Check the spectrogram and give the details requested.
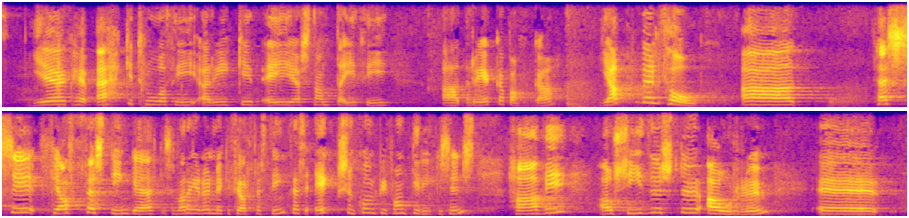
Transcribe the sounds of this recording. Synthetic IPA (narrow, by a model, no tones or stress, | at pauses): jɛɣɦɛvɛhcɪt̪ʰɾuːaθia̰ðriːcɪðeːjast̪ant̪aiθi | aðrɛːkapawŋ̥kajapnvɛlθowað | θɛsːɪfjawɾðfɛst̪iŋkɛðaɛhcɪsɛmvaːɾahɛɾʏnːɛhcɪ̥fjawɾfɛst̪iŋk̚θɛsːɪʔejkn̥sɛmkʰɔːmʏpiifawŋ̥cɪɾiːcɪsɪns | haːvɪ | awsiːðʏst̪ʏʔaːwɾʏm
